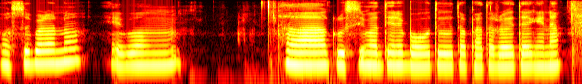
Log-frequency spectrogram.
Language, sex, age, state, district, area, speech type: Odia, female, 18-30, Odisha, Puri, urban, spontaneous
